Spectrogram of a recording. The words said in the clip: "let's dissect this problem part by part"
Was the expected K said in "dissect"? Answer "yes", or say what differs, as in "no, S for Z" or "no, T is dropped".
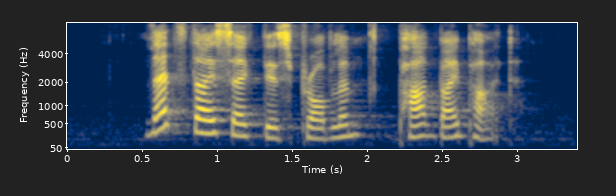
yes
